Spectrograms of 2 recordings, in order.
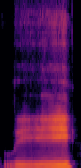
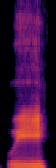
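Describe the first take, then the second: First: The pitch dips down and then rises. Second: The pitch stays level across the word. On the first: The speaker calls it right. "it goes down and it goes up" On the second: The speaker calls it wrong. "instead of just saying Lee"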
